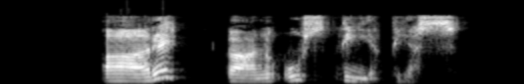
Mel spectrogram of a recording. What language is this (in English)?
Latvian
